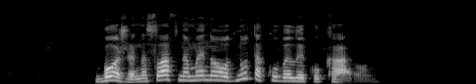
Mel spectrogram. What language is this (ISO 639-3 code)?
ukr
